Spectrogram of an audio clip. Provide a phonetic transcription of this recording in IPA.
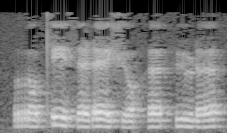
r ɔ tʼ e s ɛ ɽ ɛ xʲ ɔ h ɜ h ʉ ɽ ɜ

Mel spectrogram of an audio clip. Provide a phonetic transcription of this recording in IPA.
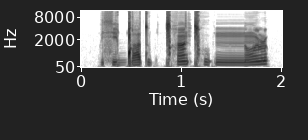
sʲ o ɡ͡ǃ a t ṳ p ǀʰ ɐ̃ ǀʰ ṳ ʔ nː õ ɭ

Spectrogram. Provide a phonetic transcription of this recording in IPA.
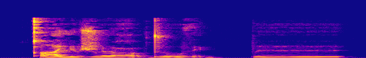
qʼ a lʲ u ʒ l ɵ ʕ o̰ d l u ð ḛ ɡ pː ɨː

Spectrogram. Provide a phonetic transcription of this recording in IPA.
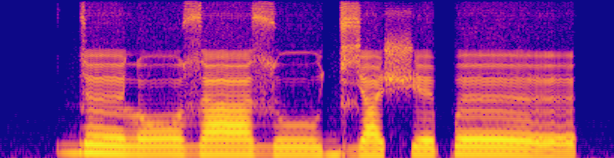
d ɜ l ɔː z aː z oː d͡ʑ a ʃ ɛ p ɜː

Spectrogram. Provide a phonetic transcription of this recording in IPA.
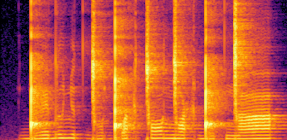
ɡ͡ǃ e d o ʎ ʊ t ɡ͡ǀ ɔ ǃʼ ʊ ħ ǀ ɔ ŋ͡ǀ ɔ ħ ɡ͡ǃ ɪ t ŋ͡ǀ a

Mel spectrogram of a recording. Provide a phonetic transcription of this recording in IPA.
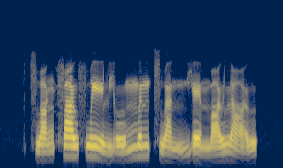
t͡s w ɑ˧˥ ŋ f ɑ˥ ʊ̯ f w e˥˩ ɪ̯ l j o˧˥ ʊ̯ m ə˥ n t͡s w a˨˩ n m j ɛ˥˩ m ɑ˧˥ ʊ̯ l ɑ˨˩˦ ʊ̯

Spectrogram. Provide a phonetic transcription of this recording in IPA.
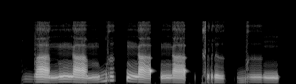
b a˩˦ n ŋ a˩˦ m b ɯ˥˩ k̚ ŋ a˨˩ ʔ ŋ a˨˩ ʔ k r ɯ˨˩ k̚ b ɯ˧ ŋ

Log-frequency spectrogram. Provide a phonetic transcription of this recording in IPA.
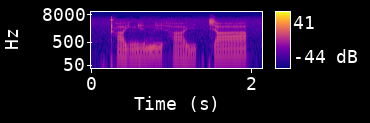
kʰ a˩ j ɲ i˩˧ m i˧ h a˩˧ j | t͡ɕ aː˧˥

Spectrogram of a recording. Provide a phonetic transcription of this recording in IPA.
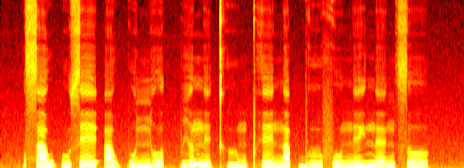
s a˧ w ʔ u˧˩ s eː˥˨ ʔ a˩ w p u˥˨ ɲ oː˧˥ t̚ p i˧˥ ə̯ n e˩ kʰ ɯː˩˧ m pʰ e˥˨ n a˥˨ p̚ b ɯː˧ f o˩ n e˧˥ j n ɛː˩˧ ŋ s ɤː˥˨ k̚

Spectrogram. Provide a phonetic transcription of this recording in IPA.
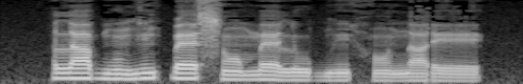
l a˦ b ũ˧ ɡ ĩ˦ k͡p ɛ˦ s ɔ̃˦ m ɛ˦˨ l u˨ b ĩ˨ h ɔ̃˨ n a˧ ɾ e˨

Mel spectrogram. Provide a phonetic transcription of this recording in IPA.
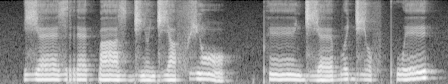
ʑ ɛː z r ɛ k͡p a z d͡ʑ ə̃ d͡ʑ a f ʑ ɔ̃ | pʰ ẽː d͡ʑ ɛ b ə d͡ʑ ɤ f pʰ w e

